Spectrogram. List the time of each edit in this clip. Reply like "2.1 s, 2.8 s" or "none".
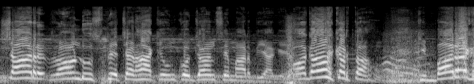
2.9 s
